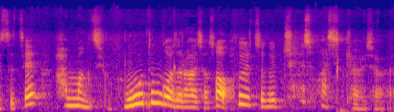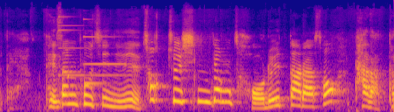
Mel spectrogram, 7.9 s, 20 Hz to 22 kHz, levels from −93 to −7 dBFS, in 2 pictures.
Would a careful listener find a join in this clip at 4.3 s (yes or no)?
no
